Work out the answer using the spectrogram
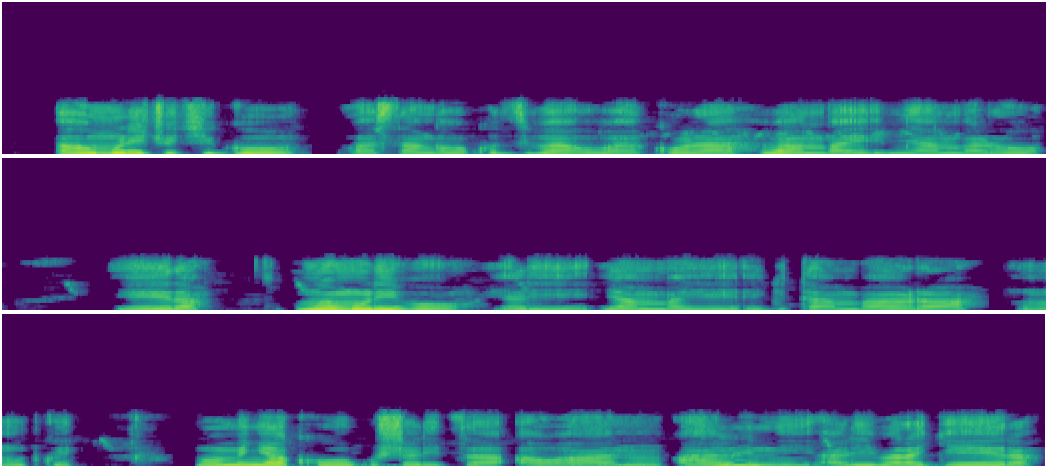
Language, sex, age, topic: Rundi, male, 25-35, education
